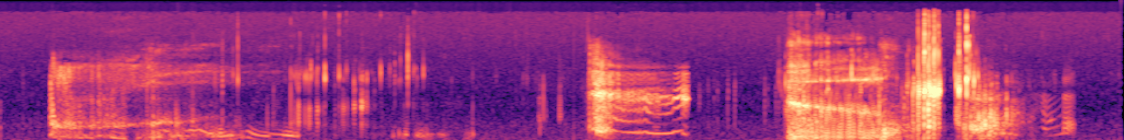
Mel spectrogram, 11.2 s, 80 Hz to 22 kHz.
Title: Someone's Stomach Growls Somewhere - Part 1(Request)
